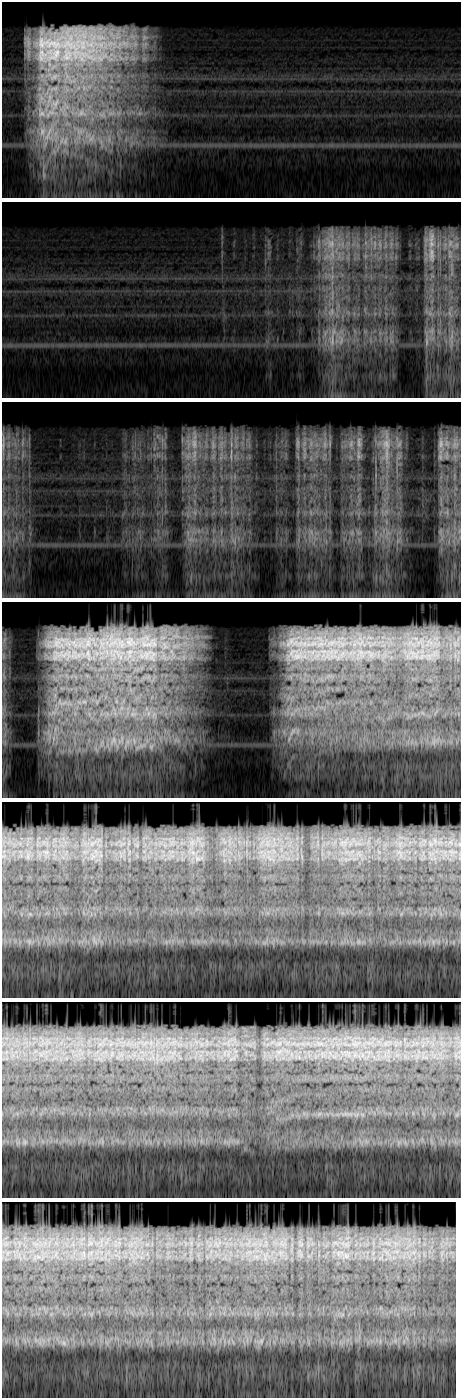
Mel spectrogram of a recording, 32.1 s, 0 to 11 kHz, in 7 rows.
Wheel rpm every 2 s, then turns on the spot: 0, 0, 0, 20, 10, 20, 90, 60, 220, 240, 230, 230, 220, 230, 230, 230.
6-12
